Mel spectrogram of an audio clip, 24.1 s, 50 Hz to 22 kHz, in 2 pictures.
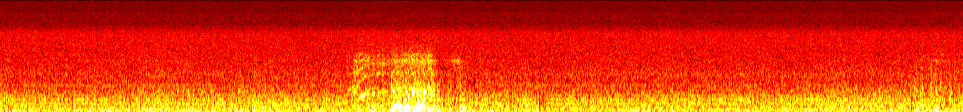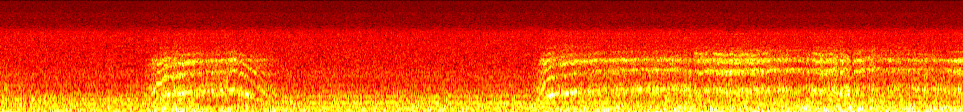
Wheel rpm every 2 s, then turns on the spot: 0, 10, 90, 0, 0, 20, 10, 80, 0, 110, 220, 220.
2-4 10-14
